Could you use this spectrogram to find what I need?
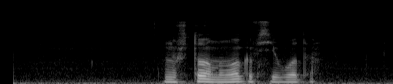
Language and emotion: Russian, neutral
